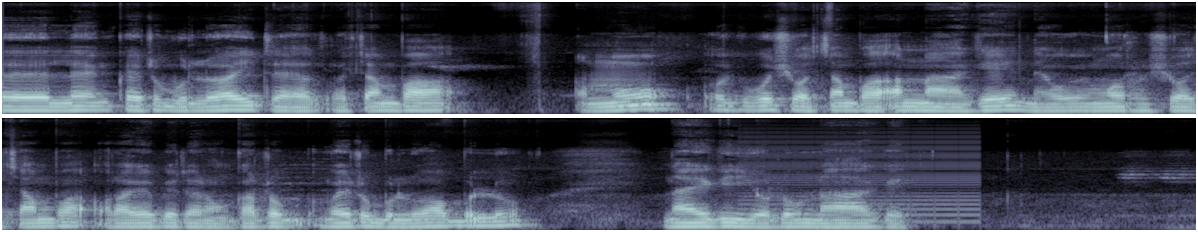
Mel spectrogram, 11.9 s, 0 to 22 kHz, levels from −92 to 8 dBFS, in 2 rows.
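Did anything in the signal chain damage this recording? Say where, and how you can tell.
Yes. GSM phone buzz appears from 9.65 to 10.86 s, sitting about 20 dB below the speech. The damage is in the analogue wiring: a 2G handset on a call nearby pulses its transmitter about 217 times a second, and the audio circuitry rectifies those radio bursts into a hard, raspy 217 Hz buzz rich in harmonics. It is nearly steady over its 1.2 s span, as a call produces, and has no relation to the speech.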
